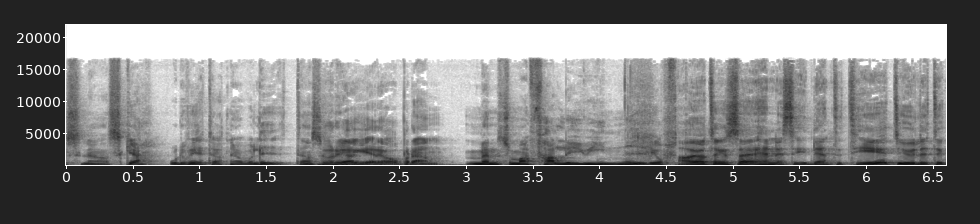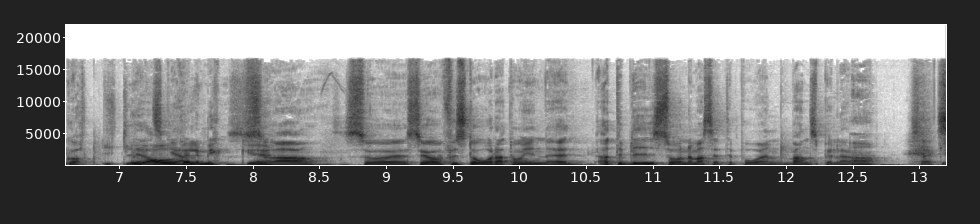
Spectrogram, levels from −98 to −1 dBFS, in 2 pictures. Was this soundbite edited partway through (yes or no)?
no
